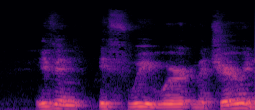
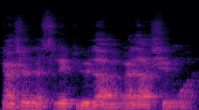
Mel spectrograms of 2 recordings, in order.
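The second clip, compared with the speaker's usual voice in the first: poem recitation; 2 semitones lower than usual. Acted. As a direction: read it gently, like at a memorial. Reads the poem in French.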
